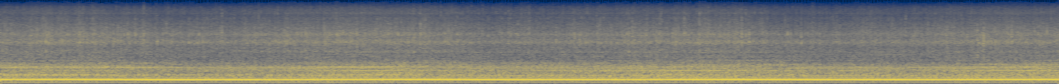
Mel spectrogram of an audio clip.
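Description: A leaf blower's engine drones loudly and steadily close by.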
